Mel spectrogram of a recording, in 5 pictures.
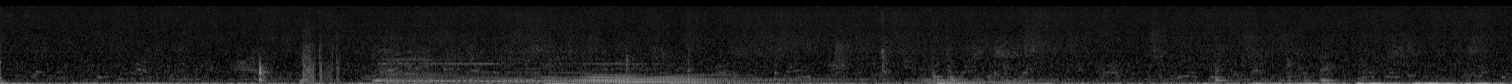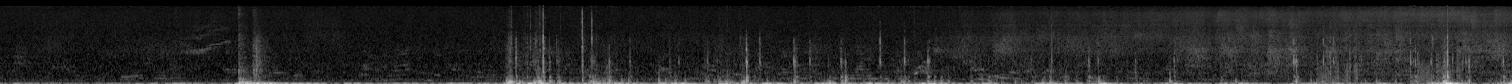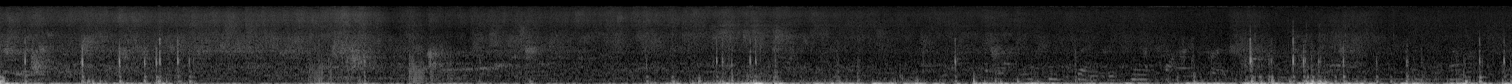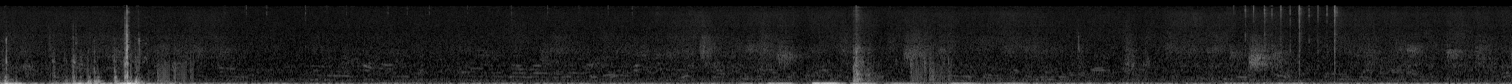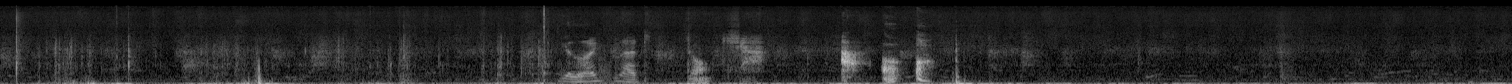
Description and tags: A recording of a guitar chord, door, shower, words, grunting, rattling stuff etc. You can use this for any type of music or movie (war, love, comedy, etc)
ambience, stereo, guitar, room, shower, door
